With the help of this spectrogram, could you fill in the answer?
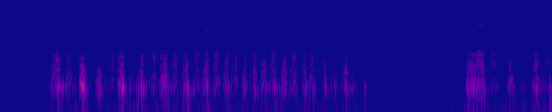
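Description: A coin held in the fingers scratches the latex-coated number panels of a thin, flat paper scratch card. The dry, rasping strokes come in rapid, uneven bursts for about three seconds, pause briefly, then resume for a final short run.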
